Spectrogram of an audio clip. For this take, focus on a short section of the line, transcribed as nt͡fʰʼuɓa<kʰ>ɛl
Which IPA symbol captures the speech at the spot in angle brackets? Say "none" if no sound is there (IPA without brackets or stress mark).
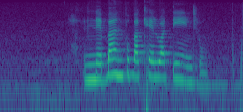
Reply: kʰ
